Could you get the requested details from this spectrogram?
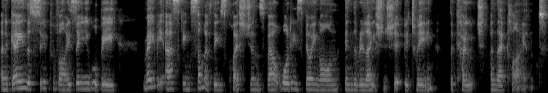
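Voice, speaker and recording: With an English accent, a woman speaks at a fairly slow pace, her fairly low pitch showing ordinary variation. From England. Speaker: coaching supervisor. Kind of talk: conference presentation.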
